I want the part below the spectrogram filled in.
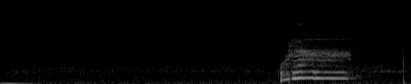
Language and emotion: Russian, positive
